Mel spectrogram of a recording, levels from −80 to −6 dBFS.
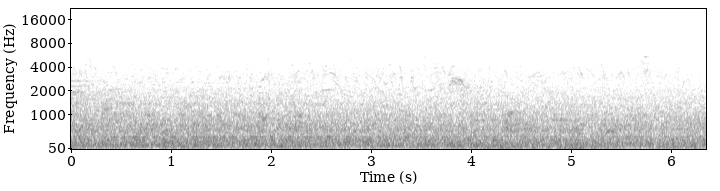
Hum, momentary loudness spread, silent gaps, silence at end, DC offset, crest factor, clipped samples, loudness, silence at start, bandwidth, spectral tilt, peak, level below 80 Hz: none; 2 LU; none; 0 s; under 0.1%; 12 dB; under 0.1%; -46 LUFS; 0 s; 11 kHz; -7.5 dB/octave; -32 dBFS; -60 dBFS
